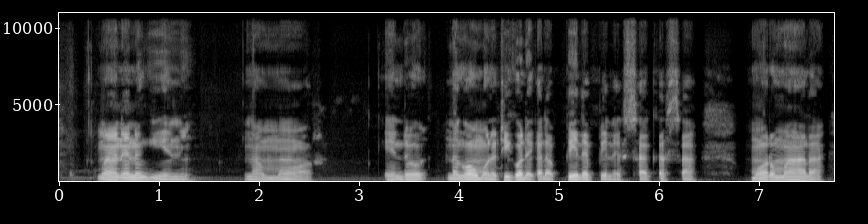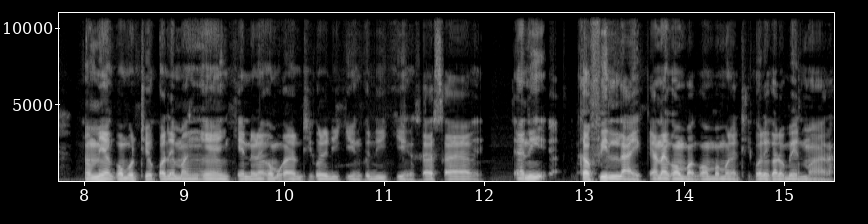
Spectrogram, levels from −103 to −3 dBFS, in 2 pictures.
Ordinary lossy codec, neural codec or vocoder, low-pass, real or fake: none; vocoder, 22.05 kHz, 80 mel bands, Vocos; none; fake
